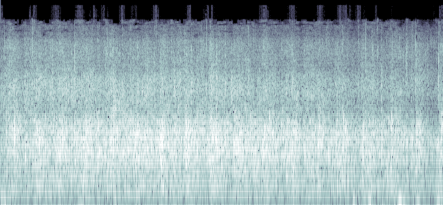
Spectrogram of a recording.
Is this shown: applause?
yes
